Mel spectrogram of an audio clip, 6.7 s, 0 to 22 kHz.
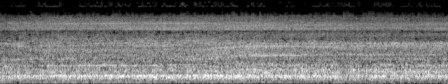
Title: BMW N55 535i XDRIVE ATC 35L TRANSFER CASE GRINDING NOISE INPUT SHAFT BEARING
